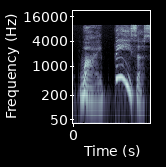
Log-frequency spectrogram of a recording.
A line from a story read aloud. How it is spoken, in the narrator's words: she exclaimed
